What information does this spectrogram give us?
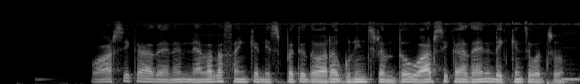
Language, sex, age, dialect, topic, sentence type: Telugu, male, 31-35, Central/Coastal, banking, statement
